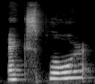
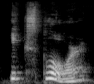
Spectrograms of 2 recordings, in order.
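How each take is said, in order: First: The first syllable sounds like the letter X. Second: The first syllable does not sound like X. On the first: The speaker calls it wrong. "X로 발음하지 않게 조심해 주셨어야 됩니다" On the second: The speaker calls it right. "이렇게 발음하시는 거고요"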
